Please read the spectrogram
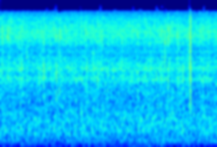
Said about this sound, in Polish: Nie za bardzo jest jak usiąść dzisiaj, bo mokro, ale kucnąć na chwilę można. Bliżej jest się wtedy liści na ziemi, a to na nich najlepiej słychać krople deszczu.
